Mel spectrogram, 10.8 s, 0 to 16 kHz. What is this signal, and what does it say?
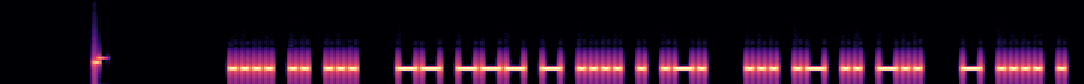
Morse code, heard as a keyed tone, about 20 wpm, 700 Hz. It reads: HIS MOTHER SAID THE
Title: Sentences from Top 800 Words 20wpm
